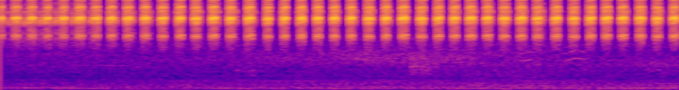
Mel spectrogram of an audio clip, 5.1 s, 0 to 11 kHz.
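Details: A cicada sings a loud, rapid pulsing buzz, about four pulses a second, steady throughout; recorded at Šibenik, Croatia, on 5 July 2018.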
